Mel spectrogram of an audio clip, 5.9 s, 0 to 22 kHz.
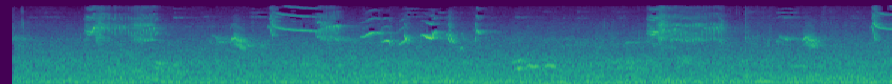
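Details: Oriental magpie-robin singing in an urban setting, recorded with a Canon R6: scattered high whistled notes and short sweeps over steady low city hum.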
